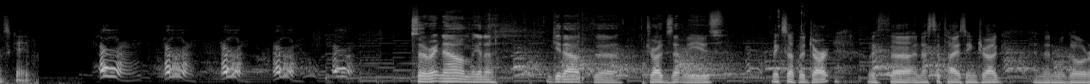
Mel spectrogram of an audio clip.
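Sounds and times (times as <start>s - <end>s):
speech: 0.0s - 0.4s, 4.2s - 10.8s
dog barking: 1.0s - 3.6s, 5.1s - 10.8s.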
